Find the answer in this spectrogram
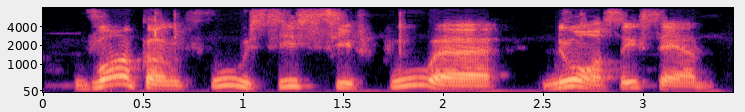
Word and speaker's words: Sifu: Sifu, c'est 2 caractères. Si, ou bien che, ou su, dépendamment de la région, là, la prononciation.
